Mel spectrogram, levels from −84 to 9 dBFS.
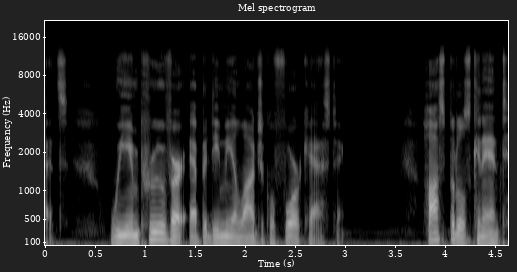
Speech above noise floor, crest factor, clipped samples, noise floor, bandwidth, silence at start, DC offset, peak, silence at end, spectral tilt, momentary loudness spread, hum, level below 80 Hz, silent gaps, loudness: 33 dB; 20 dB; under 0.1%; -61 dBFS; 13 kHz; 0 s; under 0.1%; -10 dBFS; 0 s; -6.5 dB/octave; 17 LU; none; -52 dBFS; none; -28 LUFS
